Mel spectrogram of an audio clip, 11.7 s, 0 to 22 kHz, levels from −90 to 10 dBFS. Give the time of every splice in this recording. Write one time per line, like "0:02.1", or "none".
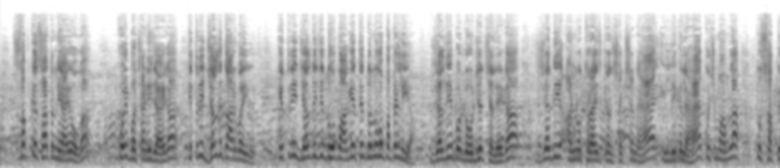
0:02.8
0:06.3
